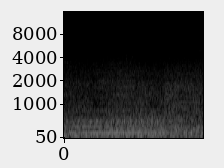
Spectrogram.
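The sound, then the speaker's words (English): An aircraft passing overhead, its engine a steady low droning rumble with a faint tonal hum, holding an even loudness throughout with no voices. “Earlier today I had fire trucks and stuff, so this is a different form of transport from above.”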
